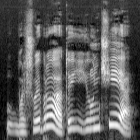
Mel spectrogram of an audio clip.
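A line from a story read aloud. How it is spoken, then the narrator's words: Soft whisper. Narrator (Russian): Линер … тихо прошептав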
